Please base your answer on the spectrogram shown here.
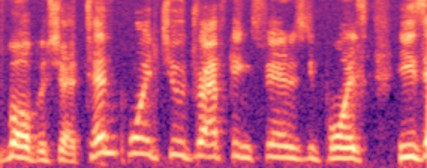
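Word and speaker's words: Bichette: and like you said it does rhyme with schmo machete it is boba shed 10.2 draftkings fantasy points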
